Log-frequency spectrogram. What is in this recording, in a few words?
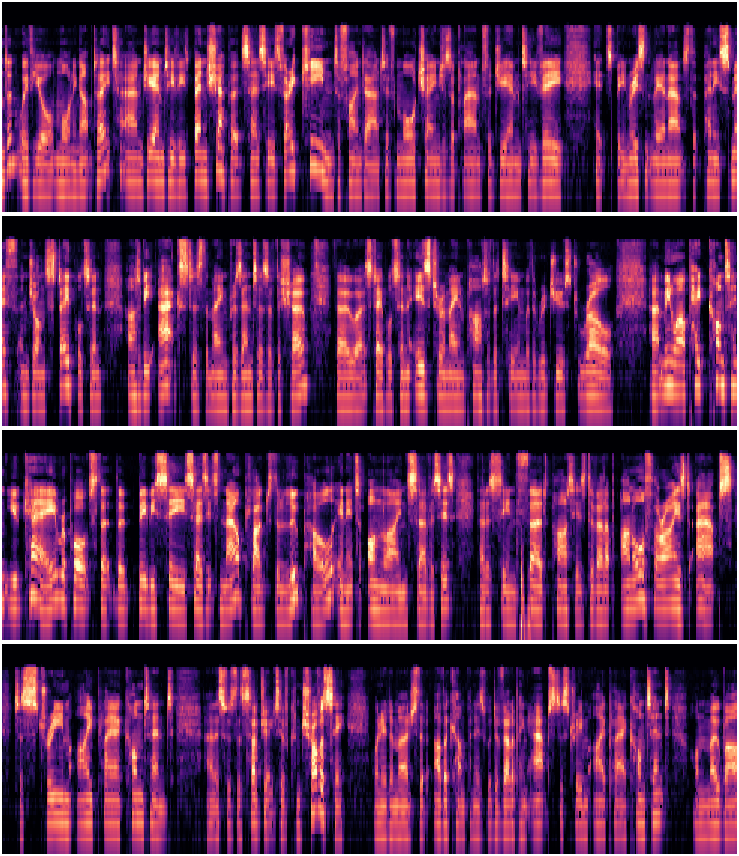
tv news test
